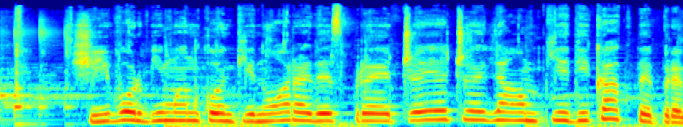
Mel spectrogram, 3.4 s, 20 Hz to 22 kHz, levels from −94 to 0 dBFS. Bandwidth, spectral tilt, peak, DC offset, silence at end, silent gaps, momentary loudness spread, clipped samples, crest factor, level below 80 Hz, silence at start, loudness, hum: 19 kHz; -4.5 dB/octave; -4 dBFS; under 0.1%; 0 s; none; 3 LU; under 0.1%; 14 dB; -42 dBFS; 0 s; -19 LUFS; none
